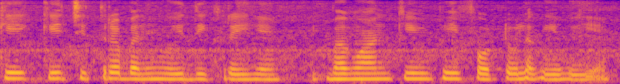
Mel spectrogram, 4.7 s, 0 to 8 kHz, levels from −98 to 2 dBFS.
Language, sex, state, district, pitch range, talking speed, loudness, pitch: Hindi, female, Gujarat, Valsad, 185-210 Hz, 180 wpm, -18 LUFS, 195 Hz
